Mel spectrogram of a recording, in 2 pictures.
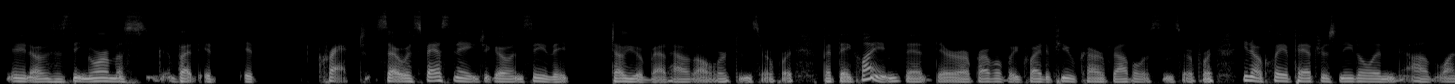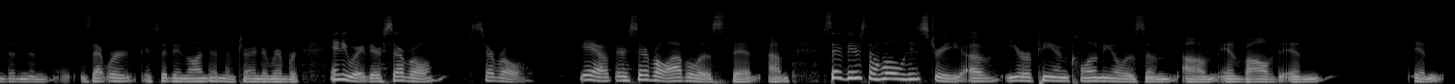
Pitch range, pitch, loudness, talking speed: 125-165 Hz, 145 Hz, -33 LUFS, 180 wpm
